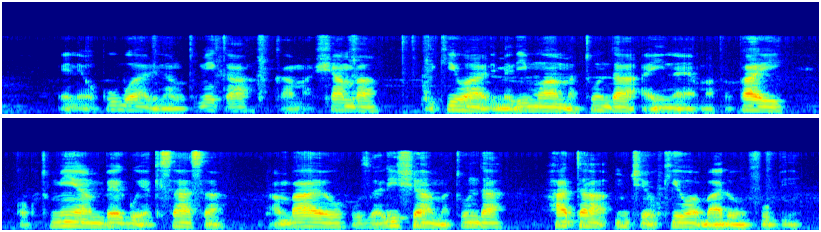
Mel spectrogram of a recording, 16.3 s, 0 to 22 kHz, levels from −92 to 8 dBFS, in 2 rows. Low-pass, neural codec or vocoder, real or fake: 7.2 kHz; none; real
